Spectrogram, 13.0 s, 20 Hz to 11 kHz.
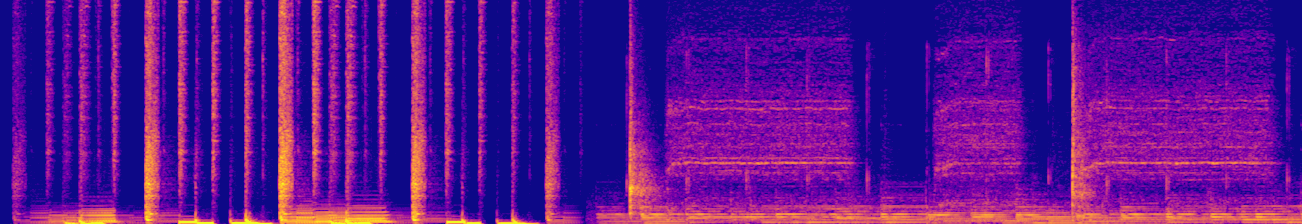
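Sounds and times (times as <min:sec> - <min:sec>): music with chords and bass: 0:00.2 - 0:06.6.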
